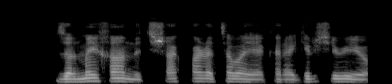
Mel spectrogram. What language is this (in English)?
Pashto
